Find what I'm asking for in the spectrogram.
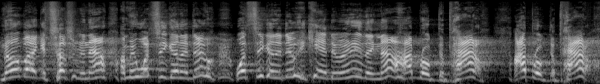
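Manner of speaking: high, loud boasting; giddy, taunting victory brag; gloating kid. Retold or imitated. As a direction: crow like an untouchable kid. Acts out his boyhood gloating.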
